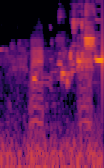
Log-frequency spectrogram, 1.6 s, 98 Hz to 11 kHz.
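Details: Red-winged blackbird at Ridgefield National Wildlife Refuge, 20 February 2025: a brief burst of harsh chipped notes, then a rising buzzy phrase that ends in a clear high whistled tone, over a low background rumble.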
